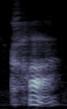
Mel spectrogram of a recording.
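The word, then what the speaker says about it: か: This first syllable here is ka, ka, so we'll romanize this as K-A in English. How do we write it in Japanese?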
